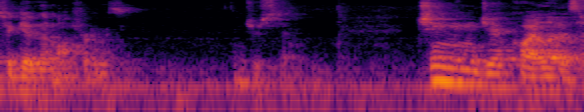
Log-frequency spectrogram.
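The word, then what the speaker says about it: 清明节快乐: Qingming Jie Kuai Le is how you say Happy Qingming Festival in Chinese.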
